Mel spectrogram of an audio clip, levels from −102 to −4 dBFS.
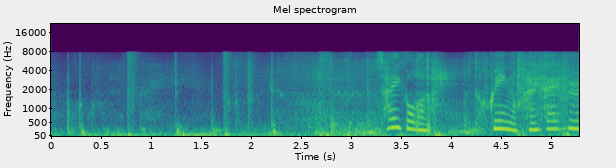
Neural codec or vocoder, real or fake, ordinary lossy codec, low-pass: codec, 16 kHz, 1 kbps, X-Codec, HuBERT features, trained on LibriSpeech; fake; none; none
